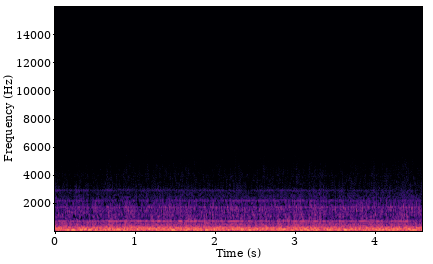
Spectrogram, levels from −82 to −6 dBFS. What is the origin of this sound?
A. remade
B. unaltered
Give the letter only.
A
